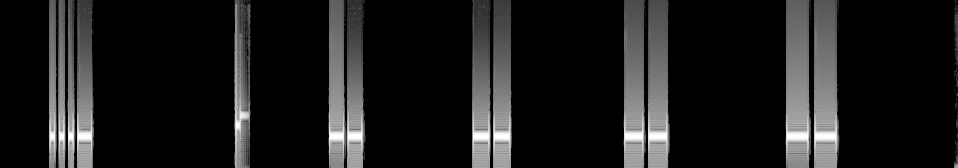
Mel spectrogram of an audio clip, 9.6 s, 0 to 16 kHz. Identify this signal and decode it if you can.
Morse code, heard as a keyed tone, about 22 wpm, spaced as for 7 wpm, 700 Hz. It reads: V MMMM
